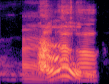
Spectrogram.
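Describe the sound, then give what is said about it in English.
A dog named Pablo lets out a single loud, drawn-out bark, rising and falling in pitch like a yelping howl, ending abruptly into silence. “Did you put your pooch away? But you know, that's not me barking.”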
